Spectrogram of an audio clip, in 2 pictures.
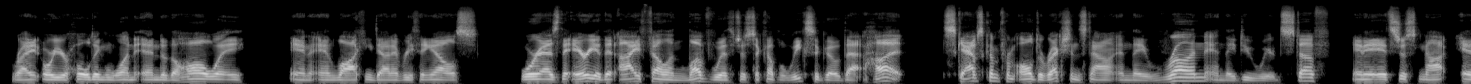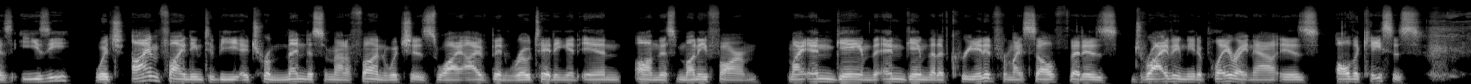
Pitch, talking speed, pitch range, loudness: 115 Hz, 200 wpm, 110-120 Hz, -19 LUFS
